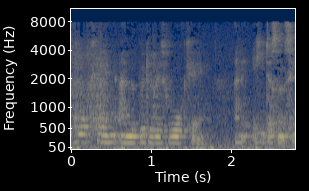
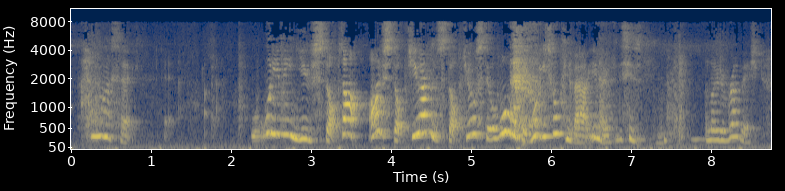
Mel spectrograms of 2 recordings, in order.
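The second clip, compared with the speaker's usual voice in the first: much higher and louder, protesting and incredulous; indignant disbelief; 6 semitones higher, 11 dB louder than usual. Acted. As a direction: scoff at the monk's claim in outrage. Bandit baffled, arguing back.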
